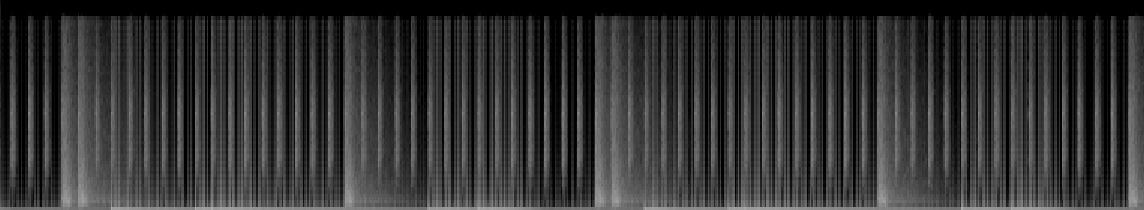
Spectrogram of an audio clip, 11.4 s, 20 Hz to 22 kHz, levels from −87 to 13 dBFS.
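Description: Throughout the clip there is a block size mismatch (padded). Each block arrives short and is filled out with silence. That gap produces a steady 43.1 Hz buzz, which fits a 1024-sample read block. Playback runs at 0.938 speed, with the timbre unchanged.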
